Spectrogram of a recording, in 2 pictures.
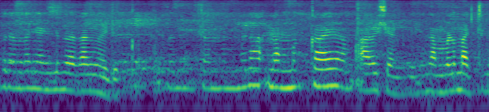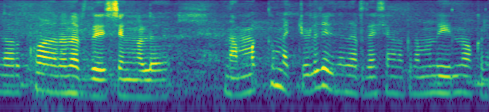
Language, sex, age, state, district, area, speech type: Malayalam, female, 18-30, Kerala, Idukki, rural, spontaneous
